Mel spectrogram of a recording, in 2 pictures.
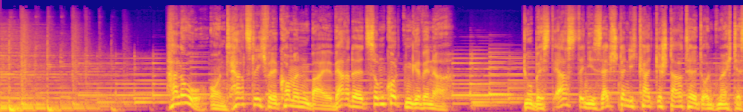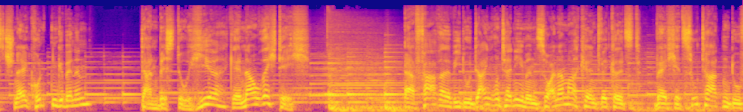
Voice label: German Podcast Voice Over

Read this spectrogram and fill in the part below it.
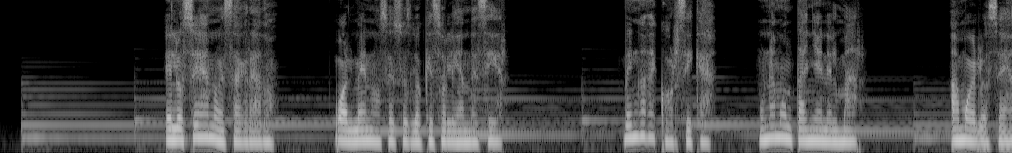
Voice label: Dubbing Documental; OneOcean

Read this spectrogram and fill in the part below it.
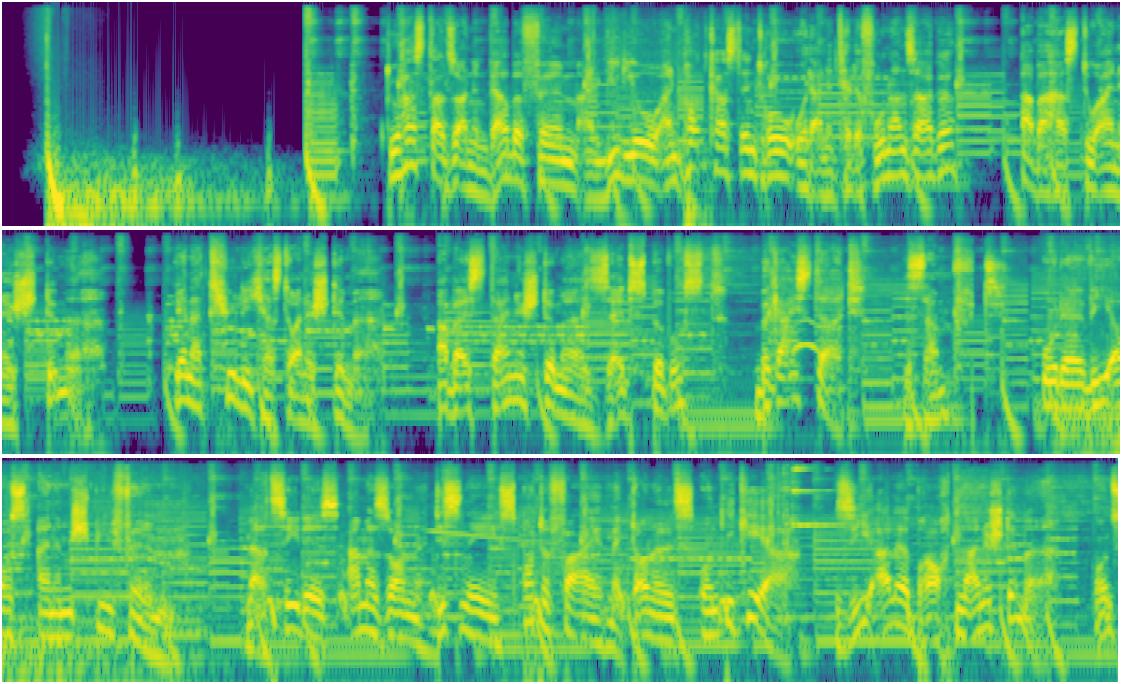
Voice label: German Voice

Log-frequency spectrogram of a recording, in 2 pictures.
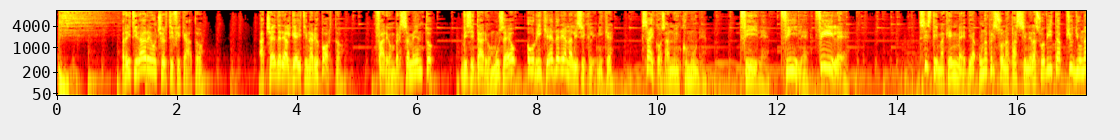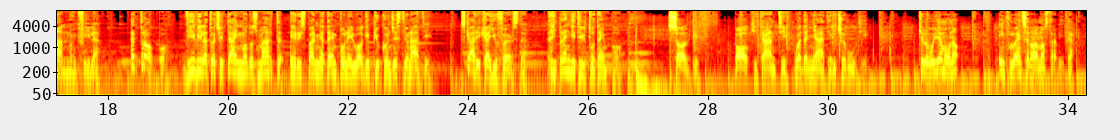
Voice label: Explainer Animated

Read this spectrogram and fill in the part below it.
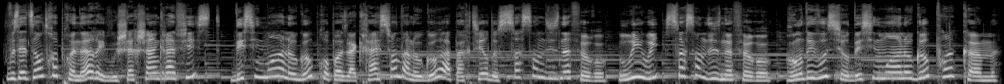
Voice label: FEMALE FR

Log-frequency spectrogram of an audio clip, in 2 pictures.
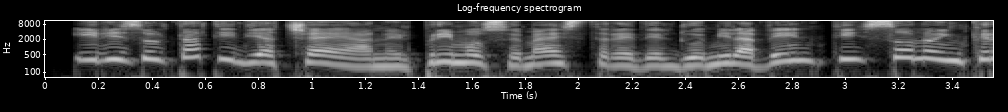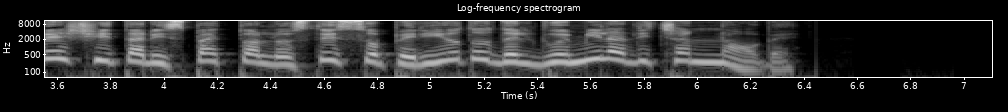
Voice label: Corporate raw

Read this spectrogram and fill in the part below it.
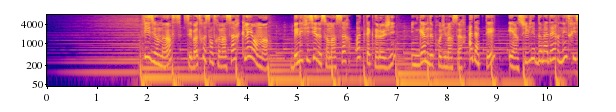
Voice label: FR FEMALE VOICE SAMPLE

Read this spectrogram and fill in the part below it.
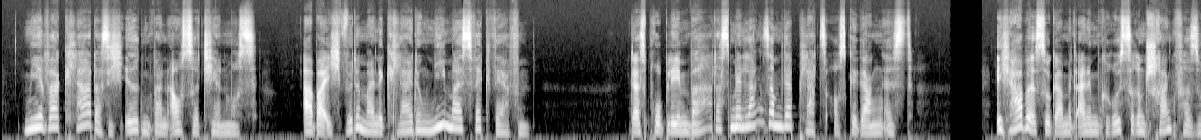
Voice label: Spot DE female

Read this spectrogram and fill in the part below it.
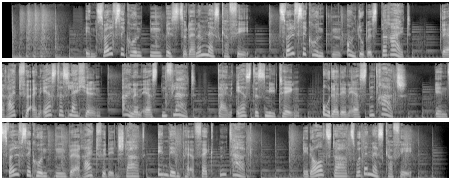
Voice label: voice Deutsch

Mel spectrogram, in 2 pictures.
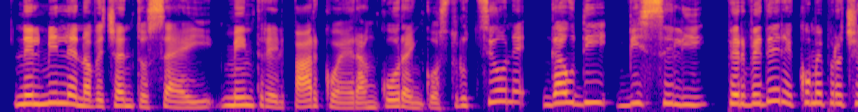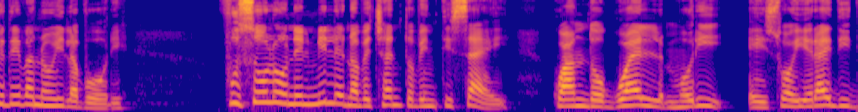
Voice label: Audio guide

